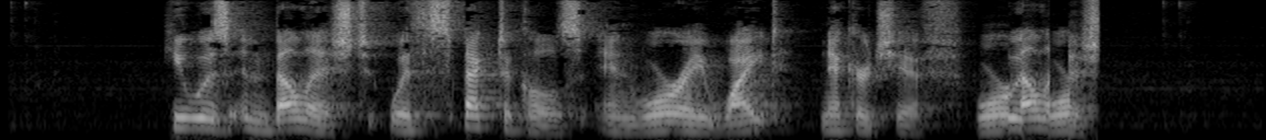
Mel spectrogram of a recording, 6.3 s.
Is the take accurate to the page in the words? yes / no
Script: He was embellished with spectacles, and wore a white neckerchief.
no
